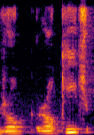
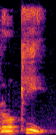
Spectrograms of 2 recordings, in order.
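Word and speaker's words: Rokeach: Some people pronounce it Milton Rockich also, but it's a Jewish name, and I found out that the correct pronunciation is Rocky.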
